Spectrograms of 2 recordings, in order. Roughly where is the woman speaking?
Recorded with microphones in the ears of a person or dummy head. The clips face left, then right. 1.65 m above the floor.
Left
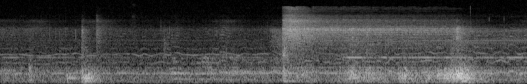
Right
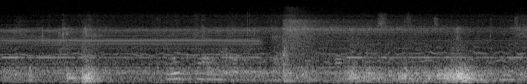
Right.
